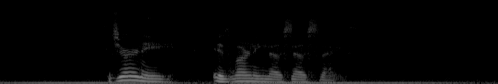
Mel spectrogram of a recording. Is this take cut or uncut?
cut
